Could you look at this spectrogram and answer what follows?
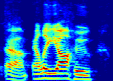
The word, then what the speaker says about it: Eliyahu: And when you look at their names, Eliyahu was how you would have pronounced Elijah in the Hebrew pronunciations, and Elisha would have just been Elisha.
